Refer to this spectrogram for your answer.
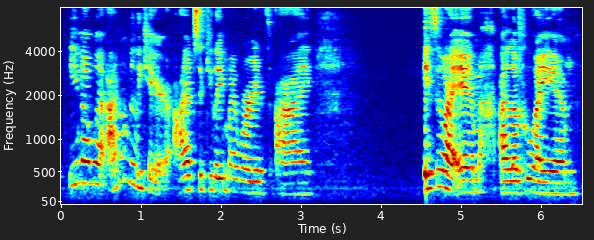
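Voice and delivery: normal talking voice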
